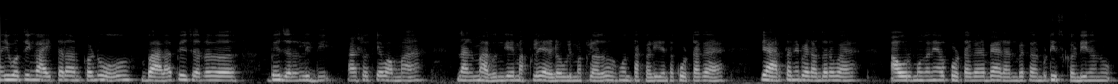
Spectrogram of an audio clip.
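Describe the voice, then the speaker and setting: A man's voice: high voice, phone-quality sound, close to an everyday voice. A man, playing an earnest, apologetic village father. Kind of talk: village family drama acting.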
